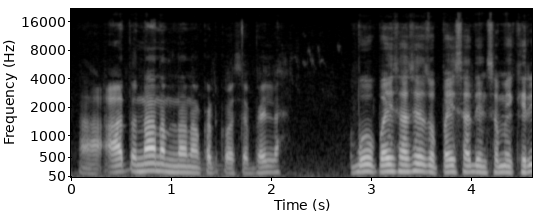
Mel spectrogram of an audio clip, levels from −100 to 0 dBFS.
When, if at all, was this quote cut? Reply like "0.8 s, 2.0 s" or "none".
2.8 s

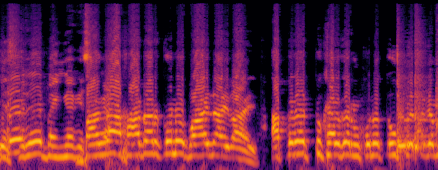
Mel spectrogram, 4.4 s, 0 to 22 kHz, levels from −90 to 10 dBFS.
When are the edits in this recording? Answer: 2.6 s

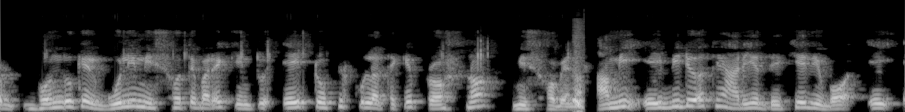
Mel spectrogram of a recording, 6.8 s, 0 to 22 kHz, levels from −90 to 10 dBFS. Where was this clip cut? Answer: 4.4 s

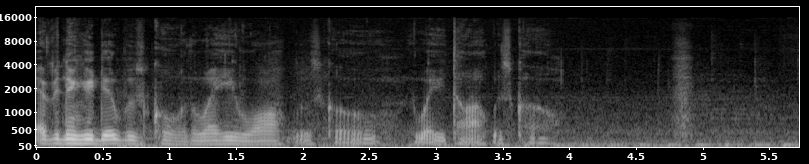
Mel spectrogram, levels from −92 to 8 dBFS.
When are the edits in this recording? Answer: none

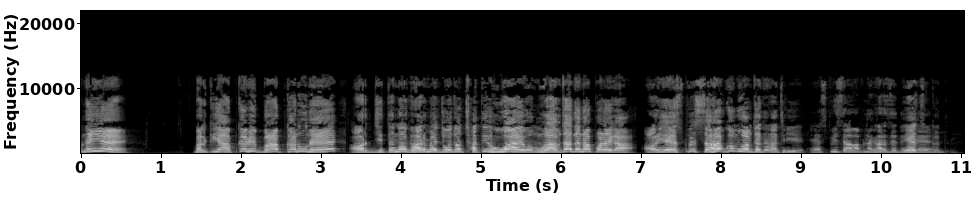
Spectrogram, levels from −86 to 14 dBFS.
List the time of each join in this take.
3.3 s, 7.0 s

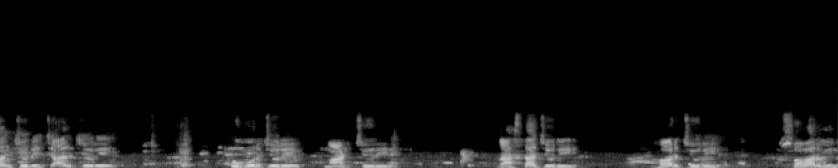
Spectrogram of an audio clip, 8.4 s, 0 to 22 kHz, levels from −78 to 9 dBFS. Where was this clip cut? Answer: none

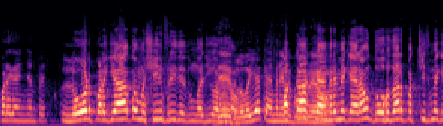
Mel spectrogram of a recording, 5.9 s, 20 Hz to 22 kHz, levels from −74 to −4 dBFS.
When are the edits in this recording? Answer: none

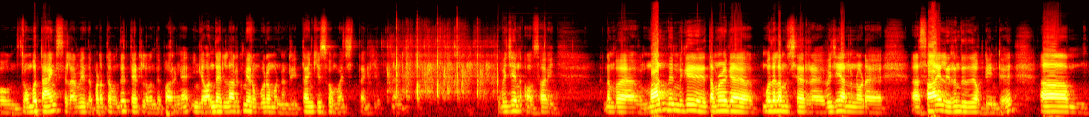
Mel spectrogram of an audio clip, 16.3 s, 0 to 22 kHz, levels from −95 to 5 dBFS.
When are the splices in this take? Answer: 7.5 s

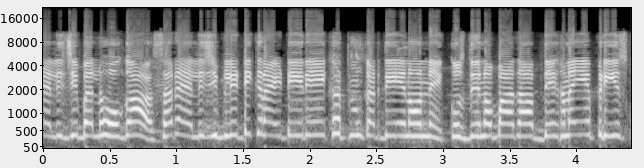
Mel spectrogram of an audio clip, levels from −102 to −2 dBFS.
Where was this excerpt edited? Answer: none

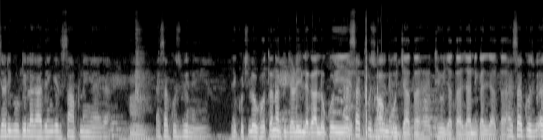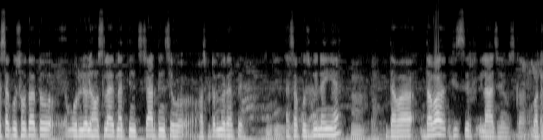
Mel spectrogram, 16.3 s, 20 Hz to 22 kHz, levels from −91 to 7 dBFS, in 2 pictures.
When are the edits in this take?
none

